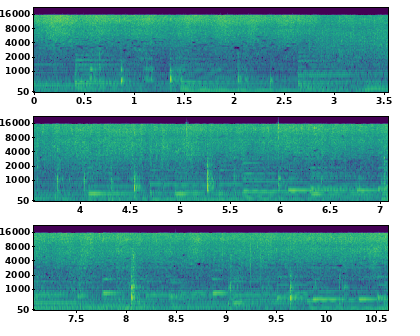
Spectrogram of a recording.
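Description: Onion and then ground chicken sizzling in a non-stick wok while a metal spatula stirs and scrapes, with sharp taps of the spatula against the pan every second or so. Light background music with held notes plays underneath.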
